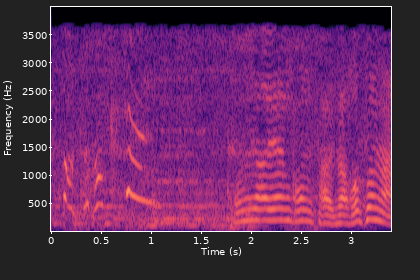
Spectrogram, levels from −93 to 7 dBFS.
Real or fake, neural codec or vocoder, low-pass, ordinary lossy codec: fake; autoencoder, 48 kHz, 32 numbers a frame, DAC-VAE, trained on Japanese speech; 3.6 kHz; MP3, 24 kbps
